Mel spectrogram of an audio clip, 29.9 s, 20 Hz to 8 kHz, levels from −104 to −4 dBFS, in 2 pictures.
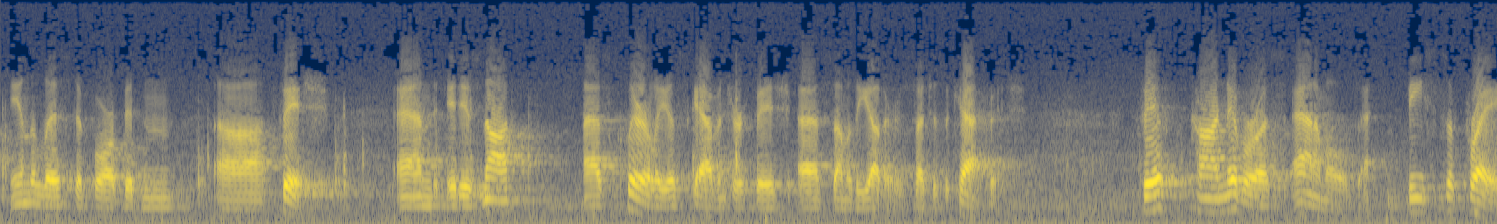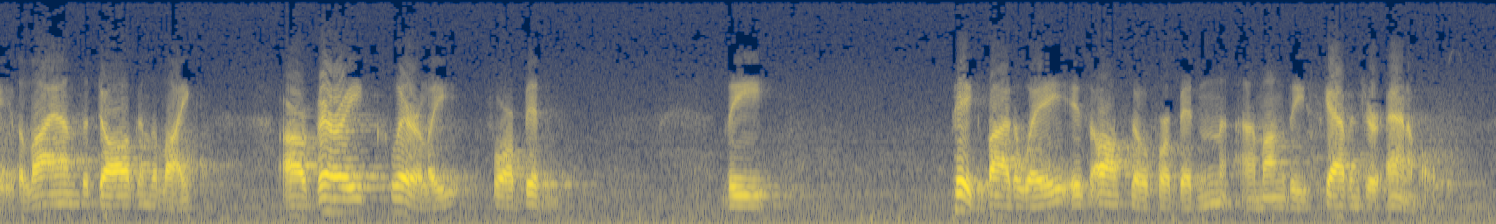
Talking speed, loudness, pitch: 110 wpm, -15 LUFS, 130 Hz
